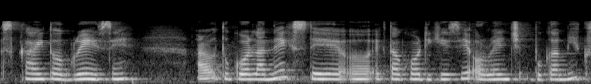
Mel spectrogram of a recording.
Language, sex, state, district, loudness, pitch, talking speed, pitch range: Nagamese, female, Nagaland, Kohima, -14 LUFS, 245 Hz, 170 wpm, 235-250 Hz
